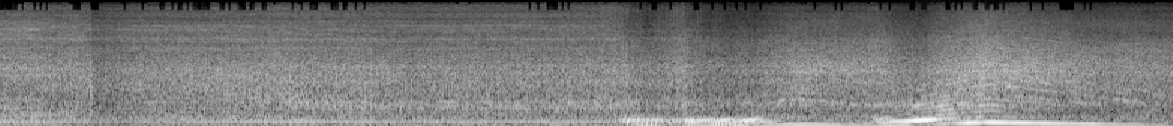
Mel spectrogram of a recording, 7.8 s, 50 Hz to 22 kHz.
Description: Rough Idle on a Mazda 323F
